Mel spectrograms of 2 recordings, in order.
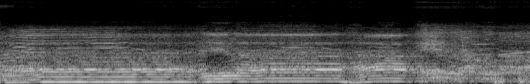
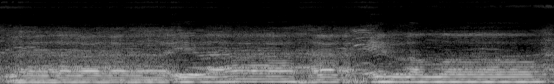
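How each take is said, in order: No difference in how they are said.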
